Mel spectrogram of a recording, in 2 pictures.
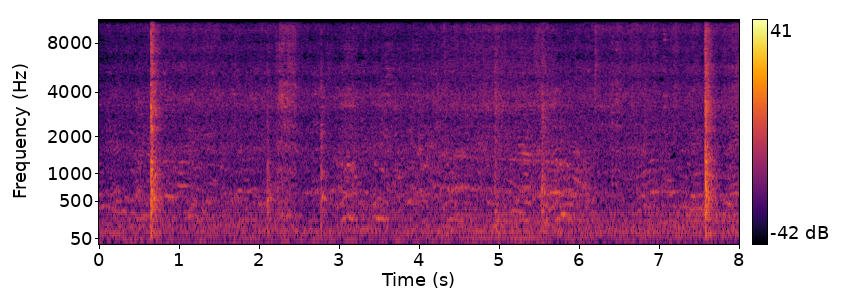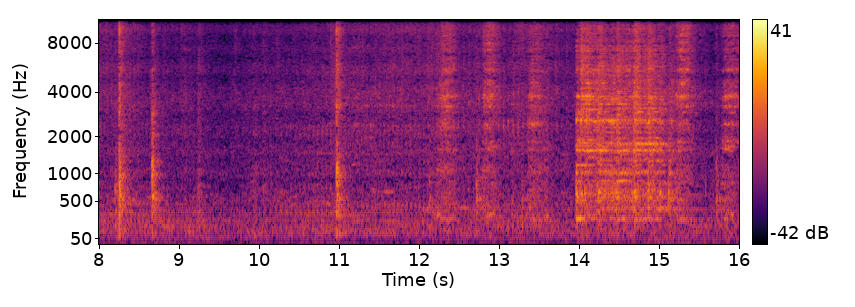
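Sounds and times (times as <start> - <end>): loud dense clatter: 10.8 - 16.0
knife chopping fish: 12.1 - 13.7.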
